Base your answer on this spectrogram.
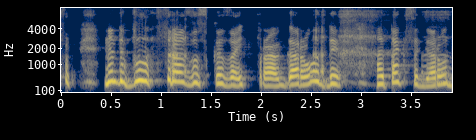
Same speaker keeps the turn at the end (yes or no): yes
